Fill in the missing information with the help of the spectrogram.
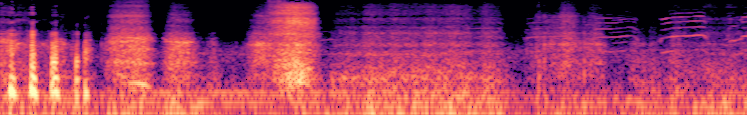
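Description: A person breathing and sniffing hard through the nose, with the loudest sniff about two seconds in, while he has a head cold. Near the end several seagulls call faintly, one after another.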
